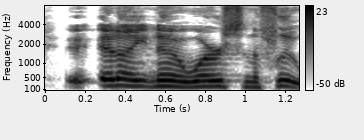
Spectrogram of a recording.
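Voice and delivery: high, terrible put-on Southern or West Virginia accent. Verbally depicting stupid people, slipping into a terrible put-on Southern accent. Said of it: "I always go into like a fucking Southern or West Virginia accent".

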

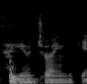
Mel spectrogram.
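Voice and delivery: soft, hushed half-whisper, barely any voice, very quiet. Retelling his mom asking about the arcade game, imitating mom's half-whisper. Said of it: "his mom just like whispering".

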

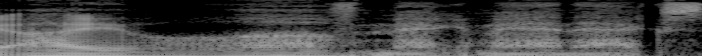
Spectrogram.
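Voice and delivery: slow, hammy, fake seductive voice. Declaring love for a comic series as a joke: put-on sexy voice. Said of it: "in that sexy voice".

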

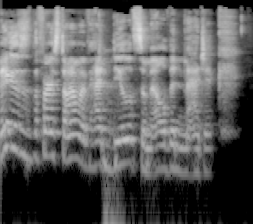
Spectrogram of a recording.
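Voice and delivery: put-on voice slipping into American accent. Voicing a glowing object's reply to the players, slipping into an American accent. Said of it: "He was Cockney, and you went back American".

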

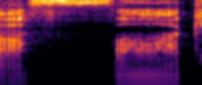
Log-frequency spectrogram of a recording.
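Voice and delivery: mock sobbing, put-on crying voice. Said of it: "I just was sobbing my eyes".

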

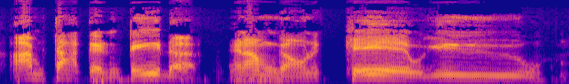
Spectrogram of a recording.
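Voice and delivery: put-on doll voice with southern accent. Retelling a talking doll's threat, now with an accent: Talking Tina with southern accent. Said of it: "she went down south and got a little accent".

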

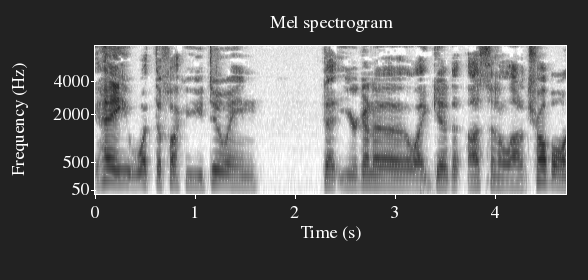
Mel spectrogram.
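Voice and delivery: furious, steaming-mad angry outburst. Retelling a scene where a character confronts a man collecting on another's turf: imitating an angry Nishiki. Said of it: "he is really mad at the guy".

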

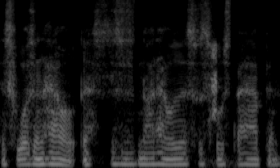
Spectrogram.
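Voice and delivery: very quiet, hushed mumble under the breath. Voicing a speechless character who mutters to himself: muttering to himself. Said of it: "He just kinda mutters to himself".

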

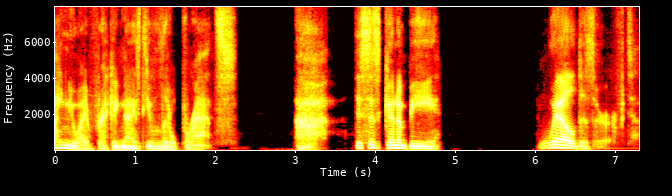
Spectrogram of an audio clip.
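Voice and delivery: contemptuous, jeering sneer. Voicing a character confronting the group, Eleanor sneering. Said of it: "Eleanor sneers at you and she says".

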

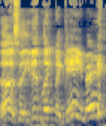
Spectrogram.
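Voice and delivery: very high, shrill, loud cartoonish voice. Retelling how someone did a radio show segment, in the Blockhead voice. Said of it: "he does it in the fucking Blockhead voice".

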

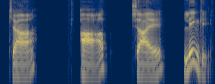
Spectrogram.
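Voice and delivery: slow, low, careful, deliberate word-by-word pace. Repeating a Hindi phrase for learners, said again slowly. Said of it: "I'll say it again slowly".

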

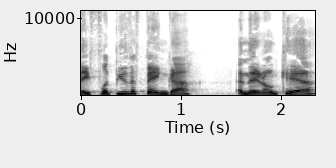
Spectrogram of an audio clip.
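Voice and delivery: Massachusetts Boston accent. Speaker explains Massachusetts drivers to an audience: Boston accent. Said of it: "that's a Boston accent".

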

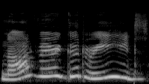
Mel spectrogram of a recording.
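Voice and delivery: clumsy, bad, very high little green alien voice. Answering a question about bending lightsabers: Yoda impression. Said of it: "That's my Yoda impression".

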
